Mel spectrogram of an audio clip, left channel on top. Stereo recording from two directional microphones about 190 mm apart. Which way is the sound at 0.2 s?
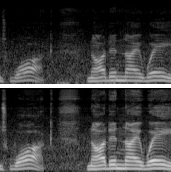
60° right (ahead or behind).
